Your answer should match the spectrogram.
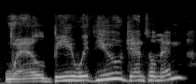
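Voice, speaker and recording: A man playing a pompous, long-winded old royal counsellor with a husky voice and declamatory delivery in a Shakespearean audio play. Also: high-pitched, very animated, a little slow, background noise. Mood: officious. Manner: pompous, declamatory list-making.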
